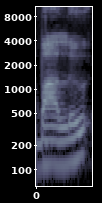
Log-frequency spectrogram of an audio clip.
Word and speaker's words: balut: Wait, so for the listeners that don't know what balut is... – Explain. – Is that how you say it? – Yeah, there's a number of different ways you can say it, but okay. That's one of them.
